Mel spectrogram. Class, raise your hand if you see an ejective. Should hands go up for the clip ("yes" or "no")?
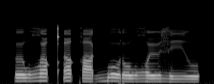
yes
